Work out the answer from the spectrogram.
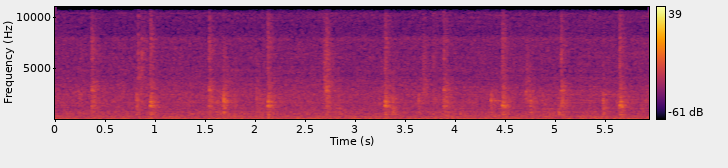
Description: it's like a round small ball that scrolls over the drum during the rotation. On the outside surface of the drum, there is a connection when the sensor touches that spot it makes that ticking.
